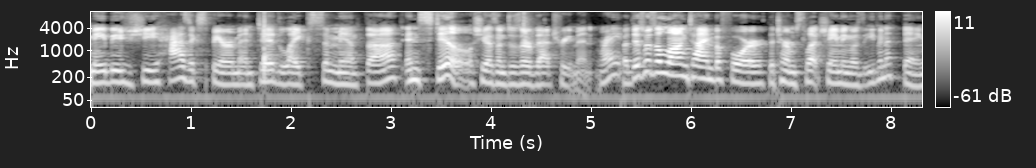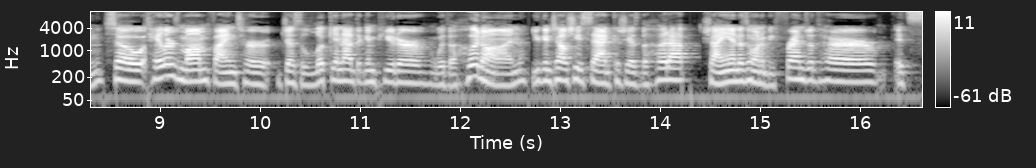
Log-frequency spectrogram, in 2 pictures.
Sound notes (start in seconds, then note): none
